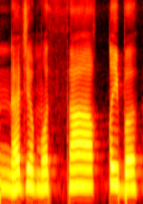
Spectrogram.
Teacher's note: अब बा पे जब हम वक्फ कर रहे हैं तो बा आ जाएगा साकिन हालत में, तो फिर क्या करेंगे, हम इस पे कलकला करेंगे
